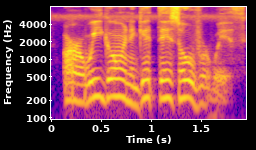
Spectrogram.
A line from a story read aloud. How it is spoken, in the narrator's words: Ravia growls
